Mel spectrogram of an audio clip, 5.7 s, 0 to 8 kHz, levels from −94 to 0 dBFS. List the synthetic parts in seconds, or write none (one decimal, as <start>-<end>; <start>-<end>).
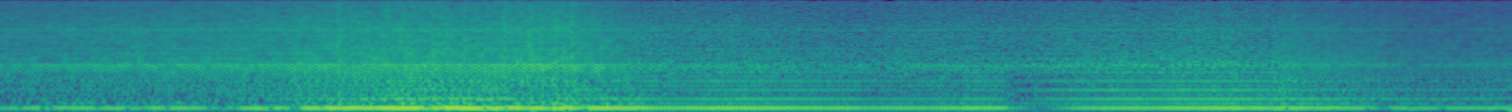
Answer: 0.0-2.4; 4.8-5.7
